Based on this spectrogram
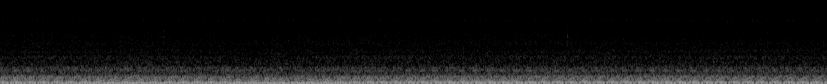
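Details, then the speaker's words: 1991 Chevy K1500 V8 with aftermarket headers, after new oxygen sensor relocated downstream, idle brought to 850: even, steady rumble with no crazy stumble, good throttle response, slight remaining staircase hunting; better but not perfect. "Well, okay, so it's still doing the staircase a little bit, but you don't feel the crazy stumble like we did before."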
